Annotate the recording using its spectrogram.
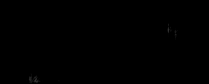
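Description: Near silence, with a faint short click near the end.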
